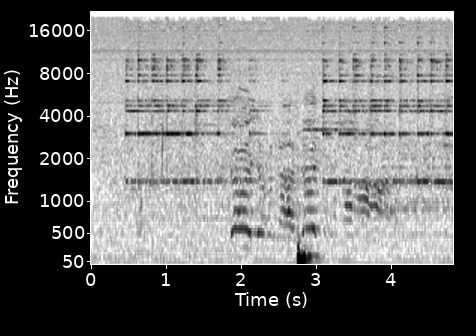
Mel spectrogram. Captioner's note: garbage collector chanting and ringing bell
